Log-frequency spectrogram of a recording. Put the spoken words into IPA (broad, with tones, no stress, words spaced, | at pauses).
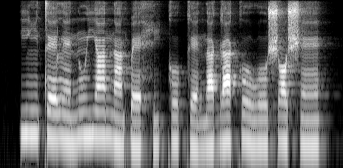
jĩ˦ tɛ˦ lɛ̃˧nũ˦ jã˦ nã˧k͡pɛ˨ hi˨ ko˧kɛ˨na˨˦ɡa˦ ko˦˨wo˧ʃɔ˦ ʃɛ̃˦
